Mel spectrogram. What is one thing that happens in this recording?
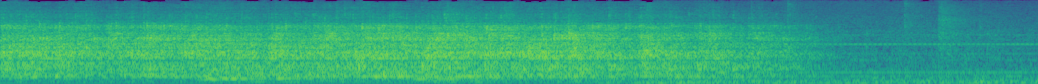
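An audience applauds through a loudspeaker in a room, then the applause fades.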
